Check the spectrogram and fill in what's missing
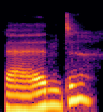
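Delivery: slow, low "bed", pause, "bug"; slow blend. Shown as a demonstration. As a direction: stretch out "bed bug" as the final answer. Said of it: "blending after sounding out".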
